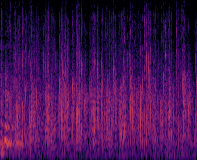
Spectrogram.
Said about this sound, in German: Insofern sind wir nur mit einer kleineren Mannschaft gelaufen, aber trotzdem vielen Dank, dass ihr erstmal alle gekommen seid. Applaus!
